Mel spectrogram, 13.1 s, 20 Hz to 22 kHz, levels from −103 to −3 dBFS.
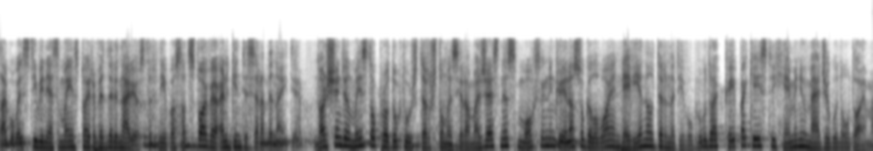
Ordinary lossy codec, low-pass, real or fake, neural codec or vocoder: AAC, 48 kbps; 7.2 kHz; fake; codec, 16 kHz, 1 kbps, X-Codec, HuBERT features, trained on LibriSpeech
